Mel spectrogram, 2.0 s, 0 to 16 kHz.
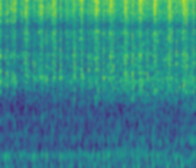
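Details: Cold 1966 Ford Mustang straight-six with 3-speed Cruise-O-Matic automatic, idling and not running super well: sharp puffing tick on each firing pulse; exhaust leak near the manifold.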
